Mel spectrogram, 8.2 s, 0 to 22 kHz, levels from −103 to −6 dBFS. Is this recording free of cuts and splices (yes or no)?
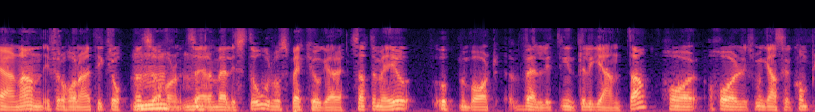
no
